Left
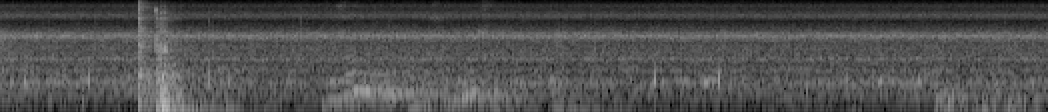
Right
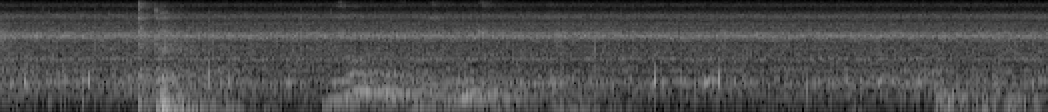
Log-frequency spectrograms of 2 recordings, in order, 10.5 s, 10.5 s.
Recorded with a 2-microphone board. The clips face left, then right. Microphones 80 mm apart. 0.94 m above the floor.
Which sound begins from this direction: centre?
A man speaking, at 3.2 s.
